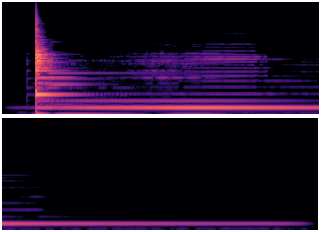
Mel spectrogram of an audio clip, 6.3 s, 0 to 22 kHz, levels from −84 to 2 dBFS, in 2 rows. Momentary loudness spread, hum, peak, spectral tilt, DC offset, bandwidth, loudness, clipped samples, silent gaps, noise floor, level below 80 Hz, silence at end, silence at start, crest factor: 28 LU; none; -2 dBFS; -1 dB/octave; under 0.1%; 13.5 kHz; -25 LUFS; under 0.1%; none; -52 dBFS; -62 dBFS; 0.25 s; 0.35 s; 28 dB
